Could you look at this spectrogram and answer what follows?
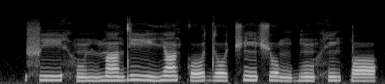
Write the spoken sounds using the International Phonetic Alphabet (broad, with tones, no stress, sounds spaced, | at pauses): f iː˧ h ũ˨ n m ã˧ d iː˦˨ j ã˦ k o˨˦ d o˧ t͡ʃ ĩ˦ ʃ o˦˨ ŋ ɡ͡b ũ˧ h ĩ˦ k͡p ɔ˦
